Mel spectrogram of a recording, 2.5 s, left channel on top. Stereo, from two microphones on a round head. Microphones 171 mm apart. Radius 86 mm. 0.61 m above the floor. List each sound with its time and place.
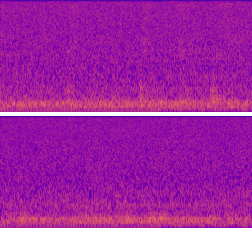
Only background noise.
